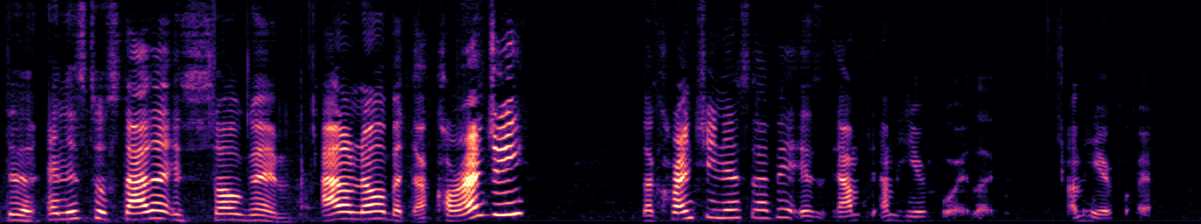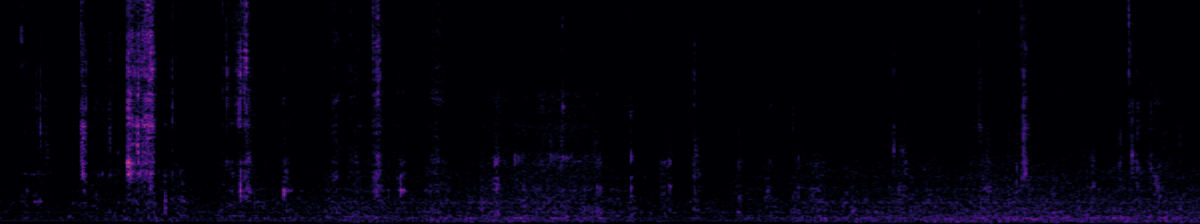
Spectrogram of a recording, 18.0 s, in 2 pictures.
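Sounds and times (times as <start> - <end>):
tostada shell crunching: 8.9 - 18.0
soft chewing: 9.1 - 18.0.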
